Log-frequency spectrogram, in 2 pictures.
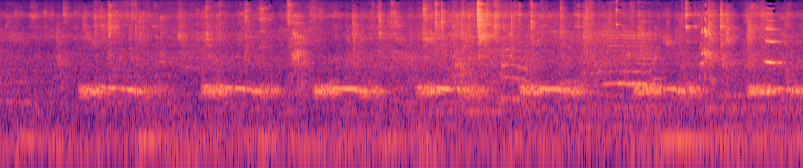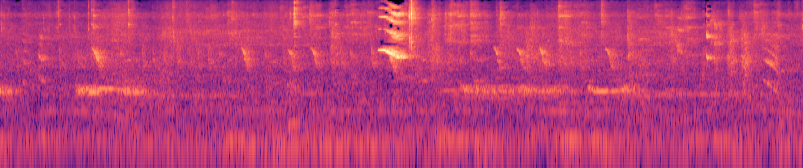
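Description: Caged aviary birds calling: a low cooing note repeated about twice a second for several seconds, then again briefly near the end, among scattered chirps and wing flutters. About twelve seconds in comes one loud, shrill, falling squawk.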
